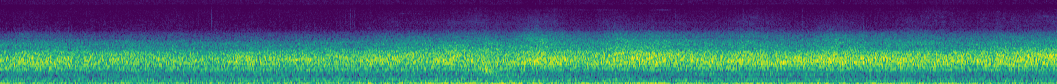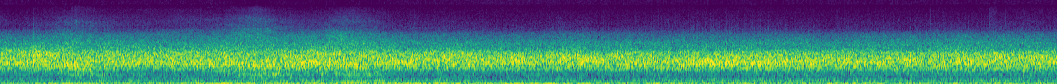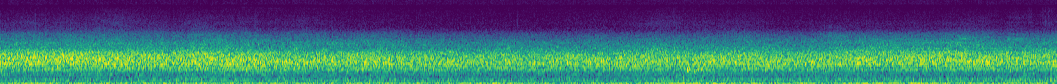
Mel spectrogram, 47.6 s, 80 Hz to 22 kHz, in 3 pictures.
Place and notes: At the highway A40 that runs though the city and here into a tunnel. The sound of traffic passing by on a mild windy and sunny spring evening.
An der Autobagn A 40 die durch die Stadt und hier in einen Tunnel führt. Der Klang des vorbeirauschenden Verkehrs an einem leicht windigem, sonnigem Frühlingsabend.
Projekt - Stadtklang//: Hörorte - topographic field recordings and social ambiences
Germany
